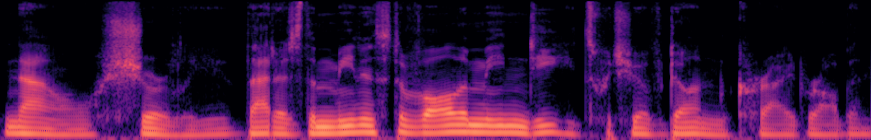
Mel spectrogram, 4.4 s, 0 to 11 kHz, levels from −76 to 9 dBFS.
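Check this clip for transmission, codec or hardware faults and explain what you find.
Nothing faulty turns up on listening to this speech recording. There is nothing here to trace to a cause or explain.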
